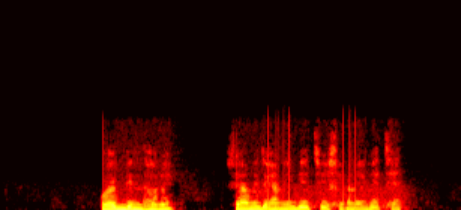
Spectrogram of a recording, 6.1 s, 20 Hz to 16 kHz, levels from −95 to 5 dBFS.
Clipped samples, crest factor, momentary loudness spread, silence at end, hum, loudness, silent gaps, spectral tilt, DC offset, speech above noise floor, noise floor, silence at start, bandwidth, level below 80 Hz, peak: under 0.1%; 18 dB; 13 LU; 0.8 s; none; -20 LUFS; none; -10.5 dB/octave; under 0.1%; 66 dB; -84 dBFS; 1.35 s; 5.2 kHz; -50 dBFS; -4 dBFS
